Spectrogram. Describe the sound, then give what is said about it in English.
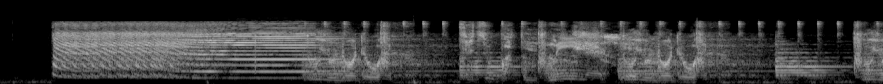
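A loud, blaring air horn sounds one sustained, steady-pitched blast for about two and a half seconds, followed by rapid, choppy voices talking. “Let me sound that alarm.”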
